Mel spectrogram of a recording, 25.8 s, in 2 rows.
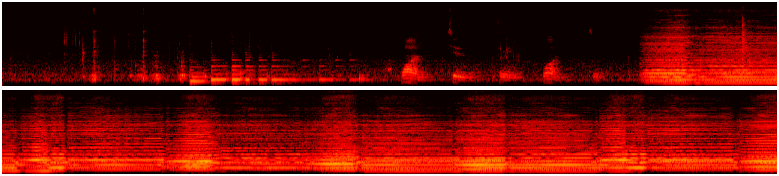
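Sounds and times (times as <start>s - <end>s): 
cello: 3.0s - 6.0s, 10.6s - 25.8s.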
